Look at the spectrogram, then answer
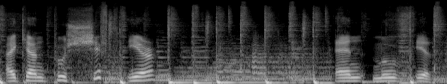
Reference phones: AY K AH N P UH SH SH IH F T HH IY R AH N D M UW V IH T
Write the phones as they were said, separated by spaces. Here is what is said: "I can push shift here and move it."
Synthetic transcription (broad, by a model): AY K AH N P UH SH SH IH F T HH IY R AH N M UW V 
